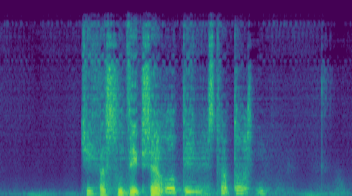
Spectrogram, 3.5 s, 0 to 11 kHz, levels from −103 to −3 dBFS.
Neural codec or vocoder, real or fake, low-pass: codec, 44.1 kHz, 0.9 kbps, DAC; fake; 9.9 kHz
